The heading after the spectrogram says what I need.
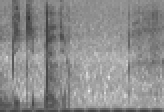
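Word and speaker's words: Wikipèdia: Et normalement, la prononciation occitane authentique, ça serait plutôt Bikipédio.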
